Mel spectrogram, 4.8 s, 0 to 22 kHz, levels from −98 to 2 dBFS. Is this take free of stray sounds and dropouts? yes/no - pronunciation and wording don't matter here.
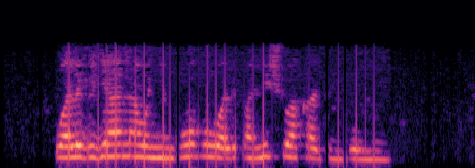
yes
